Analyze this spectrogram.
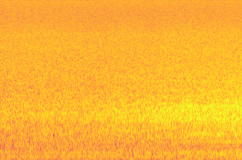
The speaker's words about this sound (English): And that's what a car going by sounds like. It's pretty loud. Pretty loud in this shotgun mic.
